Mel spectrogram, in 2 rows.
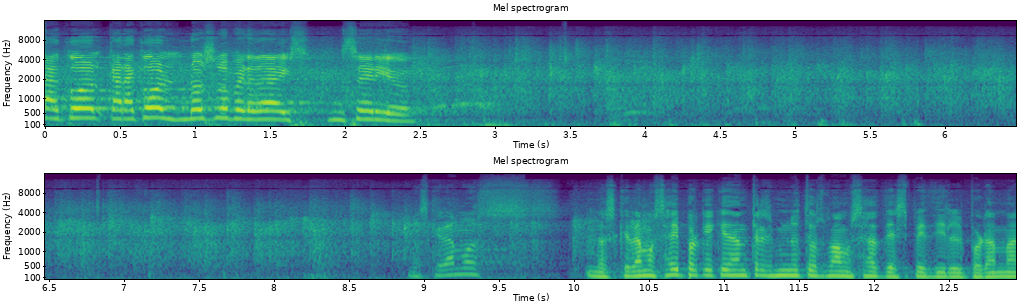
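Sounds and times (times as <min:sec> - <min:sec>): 
speech: 0:00.0 - 0:02.7, 0:09.0 - 0:12.9
crowd applause: 0:01.6 - 0:10.6.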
